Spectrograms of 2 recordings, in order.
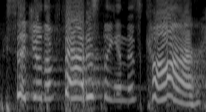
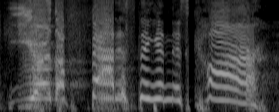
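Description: First: Very high, mock tearful wail; hammed-up crying voice, much higher; bawling wife. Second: High, drawn-out mock shout; hammed-up, high-pitched furious outburst; wife lashing out. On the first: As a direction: imitate wife confessing through sobs. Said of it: "And she's bawling". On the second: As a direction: imitate wife shrieking an insult slowly. Retold wife lashing out at husband.

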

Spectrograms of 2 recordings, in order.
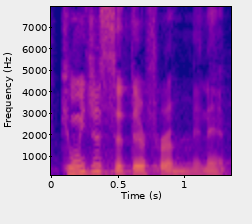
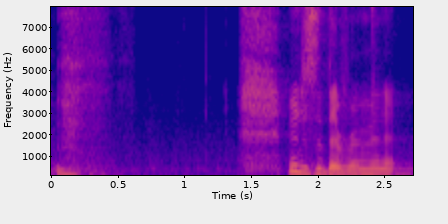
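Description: First: Said in the usual way. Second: Hushed and slowed, almost breathless; soft, slow, awed repeat. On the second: Shown as a demonstration. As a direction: let it sink in quietly.

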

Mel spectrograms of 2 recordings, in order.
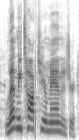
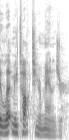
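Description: First: Loud, indignant demand for the manager; louder mock demand; demanding customer. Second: Said in the usual way. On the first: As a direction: push like an irate customer.

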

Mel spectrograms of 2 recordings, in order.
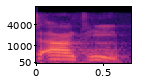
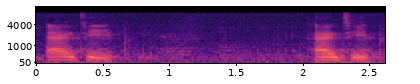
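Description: First: "ant" in "ant heap" with a long ah; broad-vowel ant heap. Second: "ant" in "ant heap" with a short front a; short-vowel ant heap. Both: Shown as a demonstration. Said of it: "saying it in the right accent".

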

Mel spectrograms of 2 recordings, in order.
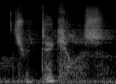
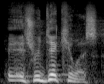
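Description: First: Breathy whisper. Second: Said in the usual way. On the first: Real, not acted. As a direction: whisper it close to the mic. Repeated as a whisper.

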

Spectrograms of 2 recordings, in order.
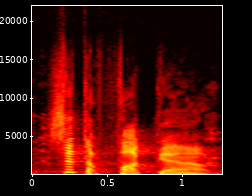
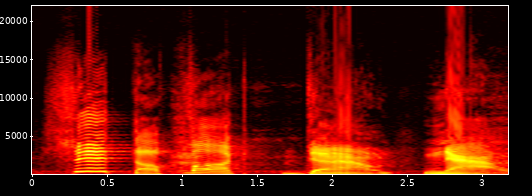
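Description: First: Said in the usual way. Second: "Sit the fuck down now" dragged out, every word spaced; slow emphatic. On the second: Real, not acted. Host repeats his order to the coach, slow and emphatic. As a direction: spell out "Sit the fuck down now" slowly and hard.

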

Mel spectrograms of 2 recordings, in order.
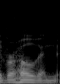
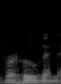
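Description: First: VERHOEVEN said ver-HOH-ven; own OH pronunciation. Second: VERHOEVEN said ver-HOO-ven; others' OO pronunciation. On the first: Shown as a demonstration. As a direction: say Verhoeven with a long OH. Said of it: "I always say Verhoeven". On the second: Retold or imitated. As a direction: say Verhoeven with an OO in the middle. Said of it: "other people saying Verhoeven".

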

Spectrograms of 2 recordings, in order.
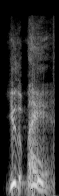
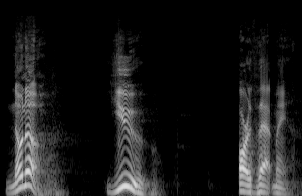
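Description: First: Laughing, high and loud "You the man" like a buddy's compliment; casual praise. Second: Loud, weighty "you are that man", stress on "you"; stern accusation. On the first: Preacher showing the wrong reading, jokey praise. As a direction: hype up a friend with a grin. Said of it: "He's not saying". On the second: Preacher showing the right reading, stern accusation. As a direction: lay the blame squarely on him. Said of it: "He's saying". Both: Shown as a demonstration.

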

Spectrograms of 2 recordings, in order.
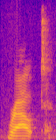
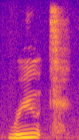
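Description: First: "route" said with an OW vowel, like "rout"; "route" with the vowel of "cow"; route rhyming with out. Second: "route" said like "root", with a long OO; "route" with a long, leaned-on OO vowel; Minnesota-style route. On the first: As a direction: say "route" to rhyme with "out". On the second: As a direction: draw out "route" as a louder, higher "root". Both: Real, not acted. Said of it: "talking like I'm from Minnesota".

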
